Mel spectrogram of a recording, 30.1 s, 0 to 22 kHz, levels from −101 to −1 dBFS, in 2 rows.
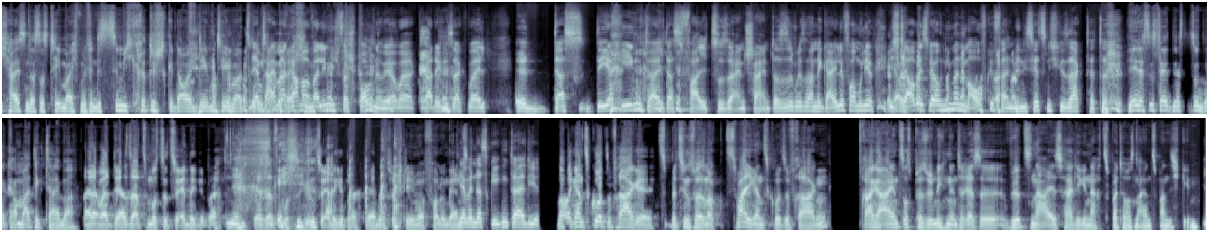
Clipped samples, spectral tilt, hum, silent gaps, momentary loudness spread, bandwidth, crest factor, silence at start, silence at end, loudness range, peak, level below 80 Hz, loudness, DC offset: under 0.1%; -4.5 dB/octave; none; 21.87-21.98 s, 25.52-25.57 s, 25.66-25.71 s; 4 LU; over 20 kHz; 18 dB; 0 s; 0.1 s; 1 LU; 0 dBFS; -54 dBFS; -19 LUFS; under 0.1%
